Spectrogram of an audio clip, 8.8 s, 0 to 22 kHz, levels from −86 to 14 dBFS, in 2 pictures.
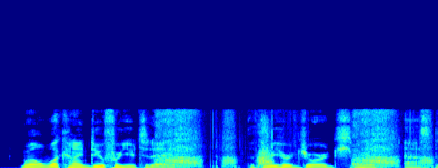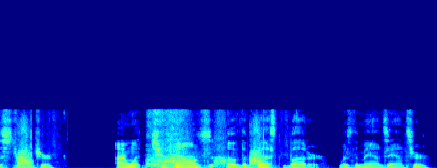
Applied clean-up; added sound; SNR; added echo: none; Writing; 6 dB; none.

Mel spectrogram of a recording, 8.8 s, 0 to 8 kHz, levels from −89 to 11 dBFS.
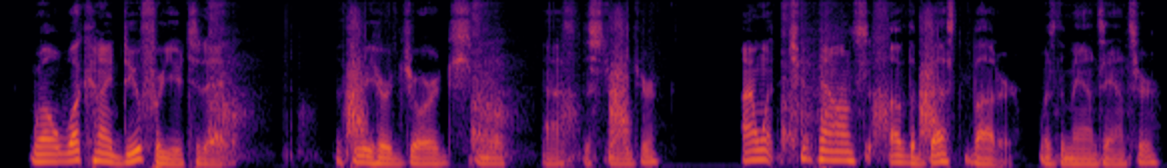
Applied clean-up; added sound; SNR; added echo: neural mask model RNNoise.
